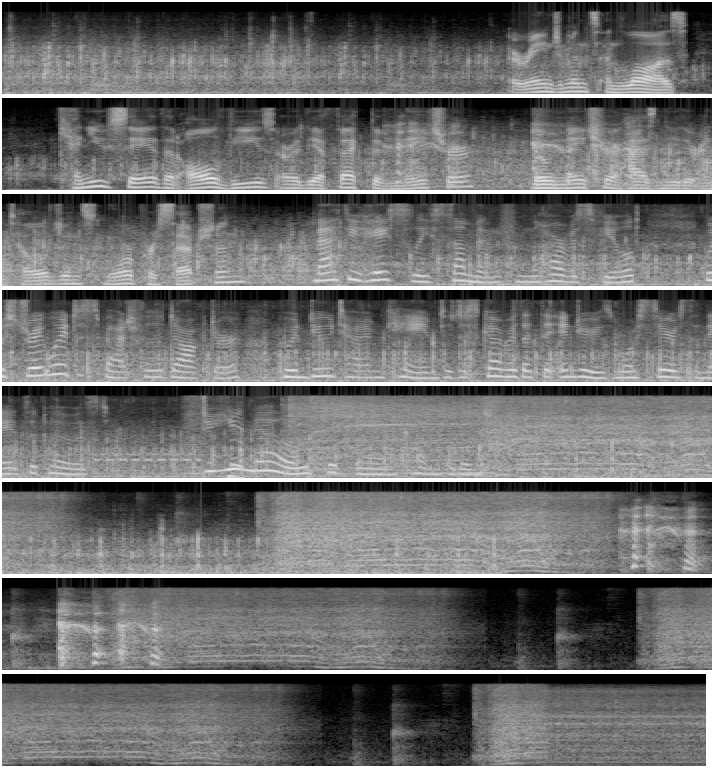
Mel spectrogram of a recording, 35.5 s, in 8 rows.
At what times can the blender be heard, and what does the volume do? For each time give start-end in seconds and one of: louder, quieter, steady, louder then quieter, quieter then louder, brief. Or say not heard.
18.9-35.4 quieter.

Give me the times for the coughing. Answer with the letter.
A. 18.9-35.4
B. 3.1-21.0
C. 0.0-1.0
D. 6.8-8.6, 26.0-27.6
D.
